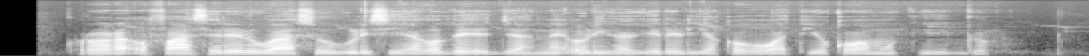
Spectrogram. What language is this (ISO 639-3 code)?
kik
